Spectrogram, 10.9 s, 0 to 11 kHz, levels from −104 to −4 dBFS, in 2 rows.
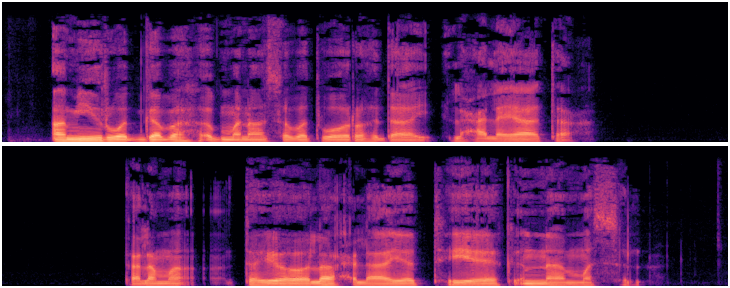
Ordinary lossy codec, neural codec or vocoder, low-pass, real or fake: AAC, 64 kbps; none; 9.9 kHz; real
